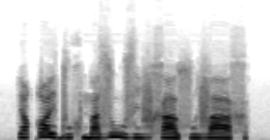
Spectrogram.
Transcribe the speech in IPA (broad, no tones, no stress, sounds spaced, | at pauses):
e qʷ e d u x m a z u z i v x a sʷ i v a x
